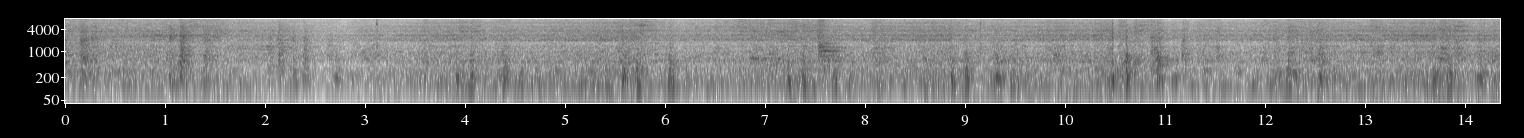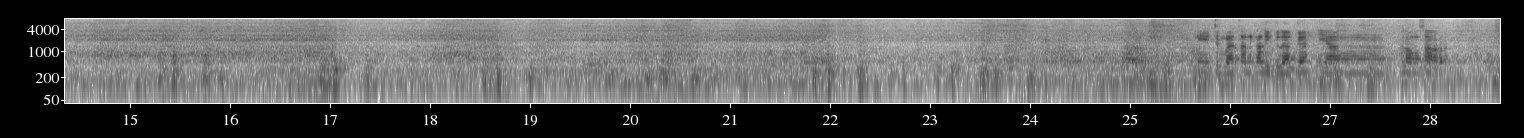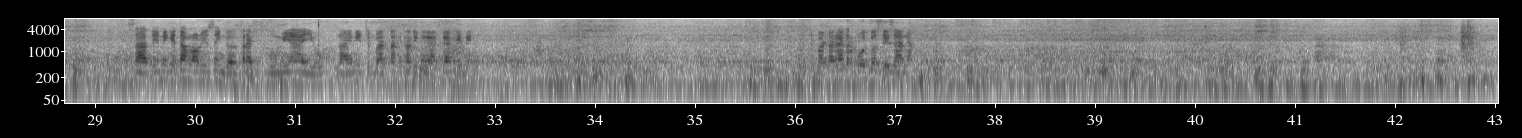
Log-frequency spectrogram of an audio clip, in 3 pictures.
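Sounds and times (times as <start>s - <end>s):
train rumble: 0.0s - 43.0s.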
